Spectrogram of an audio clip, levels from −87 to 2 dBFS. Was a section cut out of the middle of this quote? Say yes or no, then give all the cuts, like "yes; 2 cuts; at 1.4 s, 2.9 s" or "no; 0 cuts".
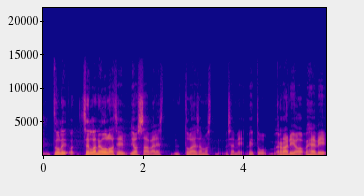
yes; 1 cut; at 4.0 s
